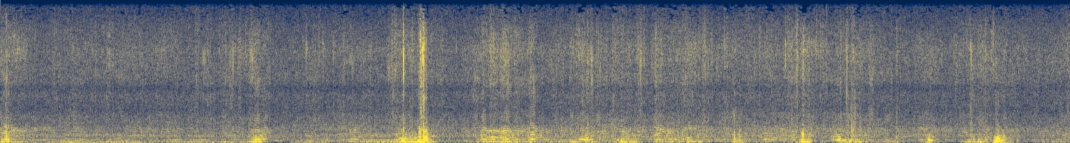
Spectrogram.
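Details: Continuous colony hum of honey bees in the hive, a rich low buzzing with stacked overtones and frequent small swells, one stronger surge midway, otherwise a constant murmur.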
